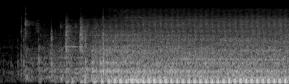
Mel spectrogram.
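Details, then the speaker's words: Honda Vario scooter that was hard to start, after ignition rotor replacement, cleaning and adjustment: engine catches and settles within a second into a steady, even idle with no misses or knocks, now running normally. "normal nggih toh. Enggak kayak seperti di awal. Di awal itu walaupun sudah diganti rotaknya dia kan sudah hidup toh."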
